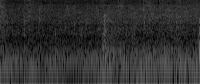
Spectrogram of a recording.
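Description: French green beans frying in hot bacon grease in a skillet, a faint steady sizzle that is still spitting a little.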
